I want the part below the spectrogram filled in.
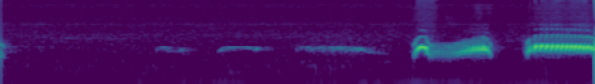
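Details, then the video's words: Spotted dove decoy calling to rivals to pull wild doves in. Soft, faint cooing notes lead into a loud phrase: a hooked coo swelling into a burry note, then a long, level, pulsing coo. "tiếng chim cu gáy thúc đấu và gáy gọi, chim cu mồi gáy gọi bổi nghe rất nhanh về cội, cu đất gáy"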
